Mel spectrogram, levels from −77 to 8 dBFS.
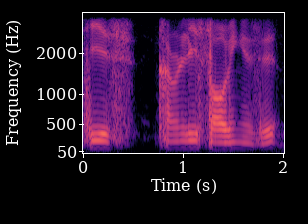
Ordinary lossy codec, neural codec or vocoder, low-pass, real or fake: none; none; 3.6 kHz; real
